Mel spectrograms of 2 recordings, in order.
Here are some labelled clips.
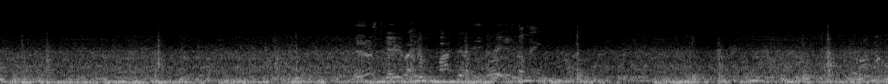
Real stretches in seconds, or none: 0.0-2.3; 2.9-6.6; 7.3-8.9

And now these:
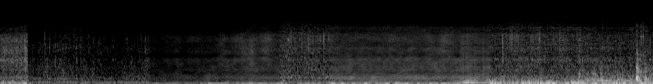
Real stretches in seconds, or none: 0.0-1.5; 2.8-3.3; 4.9-6.5

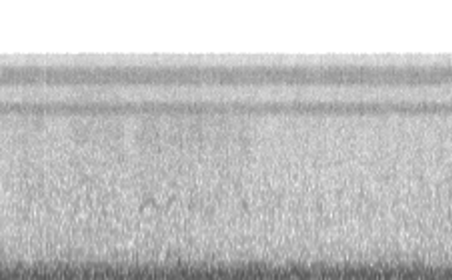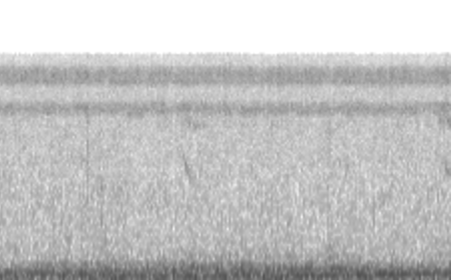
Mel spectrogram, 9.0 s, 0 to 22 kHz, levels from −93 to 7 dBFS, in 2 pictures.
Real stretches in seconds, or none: 0.5-1.9

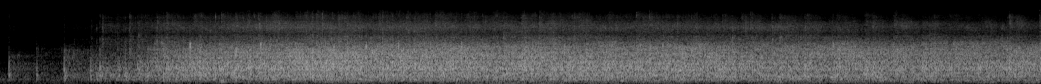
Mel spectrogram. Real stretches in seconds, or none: 0.0-10.4

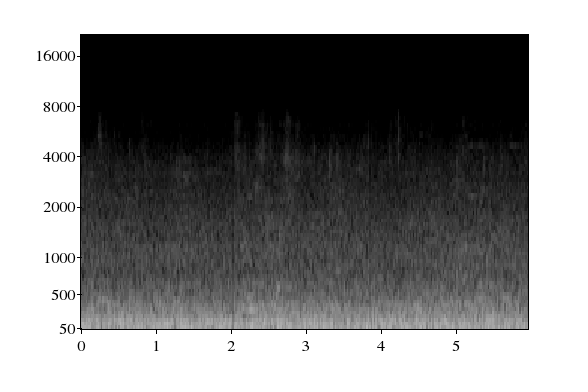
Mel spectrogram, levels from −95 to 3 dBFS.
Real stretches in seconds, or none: 0.0-6.0

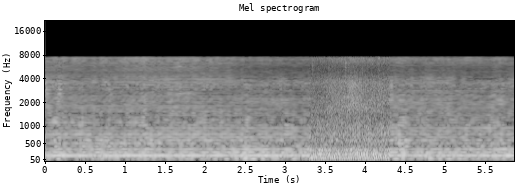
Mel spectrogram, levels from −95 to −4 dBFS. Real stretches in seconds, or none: 3.3-4.3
